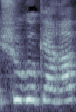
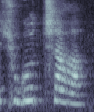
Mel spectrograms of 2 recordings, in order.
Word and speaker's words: Shugo Chara: On a dit Shugo Kara puis Shugo Chara, mais c'est Shugo Chara.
